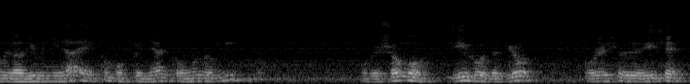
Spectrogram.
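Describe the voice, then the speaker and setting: A man giving an informal spiritual teaching to a gathered group, slow and earnest, repeating and listing points like a preacher. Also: a little high, dark tone, a little hiss or hum. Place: room in a private home. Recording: roomy, distant home recording.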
